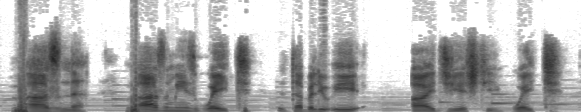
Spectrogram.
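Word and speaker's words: وزن: And also we have v, a, z, n, wazn.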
